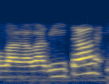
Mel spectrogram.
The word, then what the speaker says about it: Bhagavad Gita: Pero um, se pronuncia como Vagabadita y se traduce como la canción de Vagabán.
